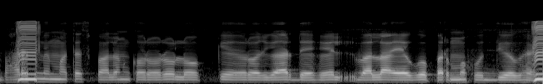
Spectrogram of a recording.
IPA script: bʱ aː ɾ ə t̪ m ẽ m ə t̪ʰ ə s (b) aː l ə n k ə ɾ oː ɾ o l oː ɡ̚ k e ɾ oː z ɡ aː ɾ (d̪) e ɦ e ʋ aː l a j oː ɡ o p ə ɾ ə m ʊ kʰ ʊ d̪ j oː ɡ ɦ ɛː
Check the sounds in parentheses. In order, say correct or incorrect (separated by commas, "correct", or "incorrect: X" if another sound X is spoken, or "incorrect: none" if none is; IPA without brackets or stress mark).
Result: incorrect: p, correct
